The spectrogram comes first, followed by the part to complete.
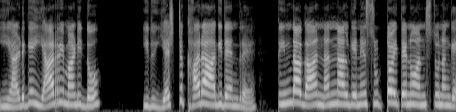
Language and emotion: Kannada, angry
